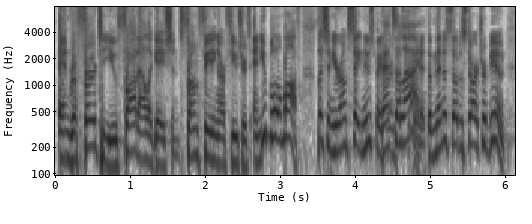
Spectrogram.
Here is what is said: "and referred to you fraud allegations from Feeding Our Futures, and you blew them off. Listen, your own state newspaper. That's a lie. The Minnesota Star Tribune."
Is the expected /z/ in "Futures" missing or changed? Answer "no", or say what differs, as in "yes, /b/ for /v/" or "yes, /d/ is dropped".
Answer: no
